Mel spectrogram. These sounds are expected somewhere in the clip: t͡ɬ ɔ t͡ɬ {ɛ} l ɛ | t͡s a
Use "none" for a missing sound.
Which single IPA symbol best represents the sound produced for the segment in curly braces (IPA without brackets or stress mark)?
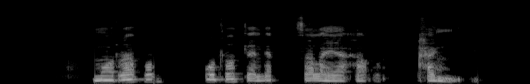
ɛ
